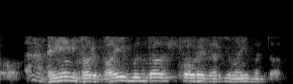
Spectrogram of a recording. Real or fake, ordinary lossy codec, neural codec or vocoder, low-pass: fake; AAC, 16 kbps; codec, 16 kHz, 4.8 kbps, FACodec; 3.6 kHz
